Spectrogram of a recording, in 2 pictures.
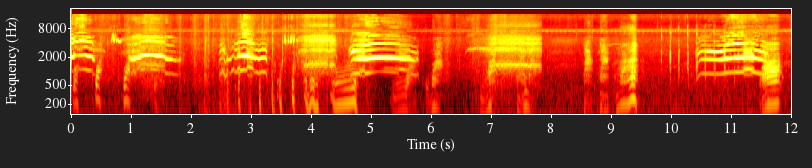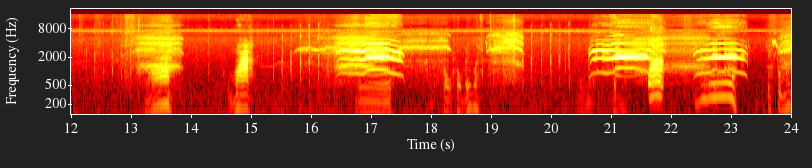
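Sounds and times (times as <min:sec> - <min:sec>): birds squawking: 0:00.0 - 0:01.8, 0:02.4 - 0:05.8, 0:06.6 - 0:07.9, 0:13.0 - 0:13.9, 0:15.7 - 0:19.6, 0:20.6 - 0:24.0
harsh bird screeches: 0:00.0 - 0:01.8, 0:02.4 - 0:05.8, 0:06.6 - 0:07.9, 0:13.0 - 0:13.9, 0:15.8 - 0:19.6, 0:20.6 - 0:24.0.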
